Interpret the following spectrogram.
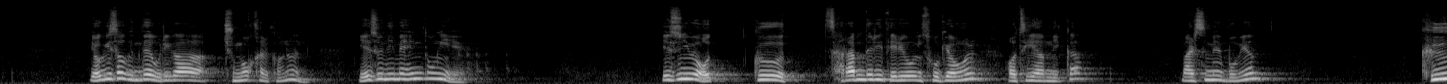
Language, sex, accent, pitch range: Korean, male, native, 170-250 Hz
